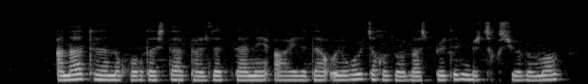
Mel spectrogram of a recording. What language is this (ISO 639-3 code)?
uig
